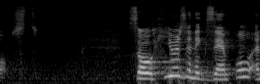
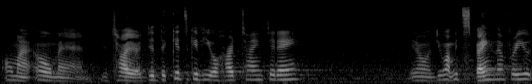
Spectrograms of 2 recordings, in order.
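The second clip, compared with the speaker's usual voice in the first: caring response; 4 semitones lower, 8 dB quieter than usual. Shown as a demonstration. Husband comforting his tired wife, soft and tender. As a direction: lower and softer, gentle sympathy. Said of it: "turning towards would be".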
